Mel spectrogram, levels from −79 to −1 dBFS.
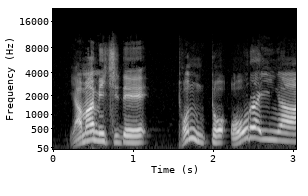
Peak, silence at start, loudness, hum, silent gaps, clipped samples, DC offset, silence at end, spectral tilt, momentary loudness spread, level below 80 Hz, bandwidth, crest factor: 0 dBFS; 0.25 s; -19 LUFS; none; none; under 0.1%; under 0.1%; 0 s; -4 dB/octave; 9 LU; -62 dBFS; 11.5 kHz; 18 dB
